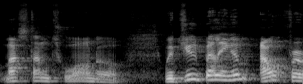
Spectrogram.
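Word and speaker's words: Mastantuono: Um, Goule and how do you pronounce his name? Mastantuano. Mastanto.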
